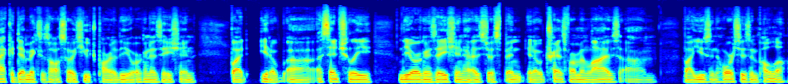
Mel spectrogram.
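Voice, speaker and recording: A man's very deep, low voice in a monotone, flat intonation, at a fairly quick pace, with a dry, close sound with no echo and a very clean recording, silent background. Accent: American. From US, West Philadelphia. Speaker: polo player and financial analyst. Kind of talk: interview conversation. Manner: hesitant, many fillers.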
